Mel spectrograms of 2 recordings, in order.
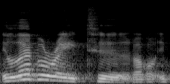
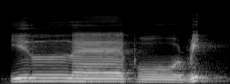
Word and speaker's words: elaborate: elaborate라고, 바쁘죠. 발음을요, 형용사와 동사가 발음이 다르다는 건 우리가 1과, 12일에서 했잖아요. 이게 형용사는 발음 써. elaborate. 티급 받침. elaborate. 동사는 뭐라고 하겠어, 최강? elaborate. 이렇게 발음해야죠. elaborate.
